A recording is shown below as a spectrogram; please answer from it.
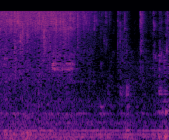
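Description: Water runs steadily from a faucet into a slow-draining hotel bathroom sink, making a continuous close hiss and splash with no talking.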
